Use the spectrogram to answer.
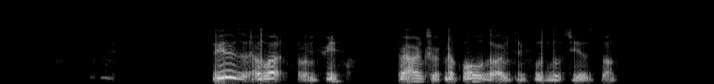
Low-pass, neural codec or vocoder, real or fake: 5.4 kHz; autoencoder, 44.1 kHz, a latent of 192 numbers a frame, MeloTTS; fake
